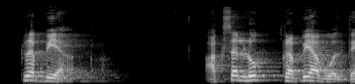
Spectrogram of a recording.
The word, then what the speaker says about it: कृपया: क्यों कृपया बोलना है, क्योंकि जो जो नीचे सी लगा हुआ है छोटा सा, ये री की मात्रा होती है, तो इसीलिए हमें री का उच्चारण करना है।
